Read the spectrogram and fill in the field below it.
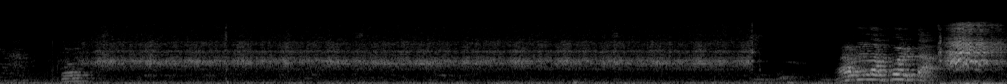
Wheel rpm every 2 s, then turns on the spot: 10, 20, 20, 10, 0.
0-8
